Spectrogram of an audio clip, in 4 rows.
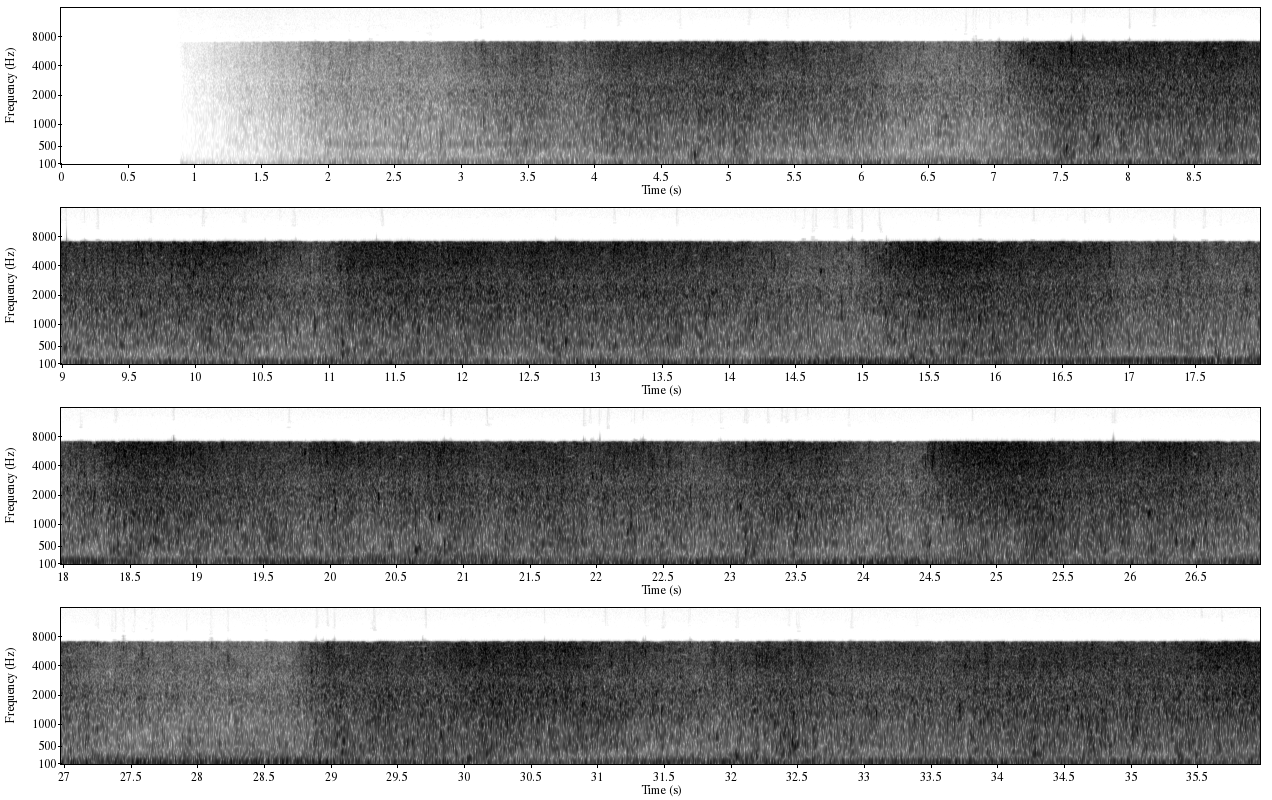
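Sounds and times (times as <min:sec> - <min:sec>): waves washing in: 0:01.2 - 0:35.9.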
